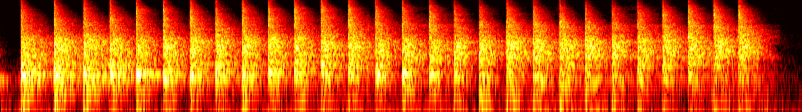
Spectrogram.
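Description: Small hammer tapping rapidly and evenly on painted sheet-steel roofing, roughly five blows a second, as a folded seam corner is dressed flat. The hammering stops just before the end.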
